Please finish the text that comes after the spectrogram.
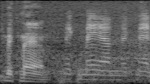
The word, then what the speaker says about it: McMahon: McMohan? McMahon. Even though it's spelled Yeah, it's McMahon.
